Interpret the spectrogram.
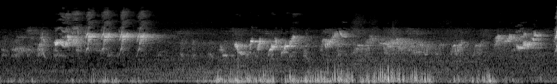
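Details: Red-whiskered bulbul singing: bright warbled phrases of slurred whistles between about 2 and 4k, in bursts separated by short pauses, with low thumps and knocks underneath.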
